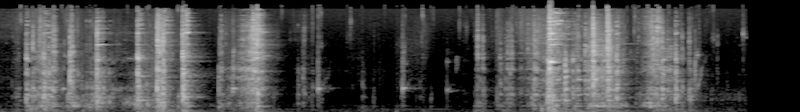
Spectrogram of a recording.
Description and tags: Dishes clanging and banging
